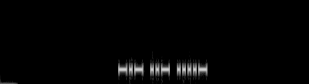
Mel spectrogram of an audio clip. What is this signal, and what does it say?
Morse code, heard as a keyed tone, about 46 wpm, 700 Hz. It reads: KU4
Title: USA Call Sign Prefixes - 45wpm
